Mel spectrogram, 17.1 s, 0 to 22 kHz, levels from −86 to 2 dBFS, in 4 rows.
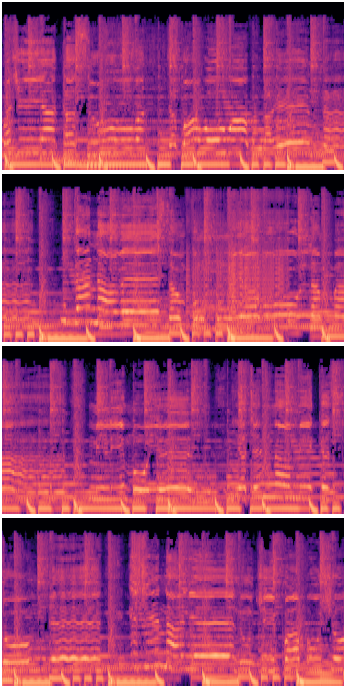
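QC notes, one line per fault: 6.57–7.86 s, buffer tearing: a rattling, robotic buzz at about 345 Hz rides on the sound for just over a second, present only while signal is there. It fits a 128-sample buffer where writer and reader have slipped and cross every period, so a small slice of each buffer replays audio roughly 10 ms old, with hard joins either side. On a spectrogram, vertical striations repeat at that rate; the waveform shows regular discontinuities.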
